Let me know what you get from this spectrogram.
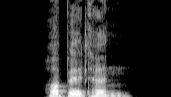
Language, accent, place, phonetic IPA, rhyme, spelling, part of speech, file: German, Germany, Berlin, [ˈhɔpl̩tn̩], -ɔpl̩tn̩, hoppelten, verb, De-hoppelten.ogg
- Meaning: inflection of hoppeln: 1. first/third-person plural preterite 2. first/third-person plural subjunctive II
